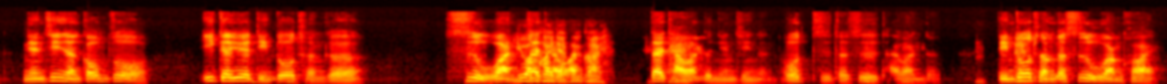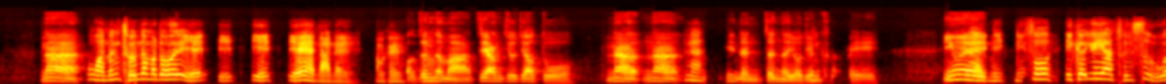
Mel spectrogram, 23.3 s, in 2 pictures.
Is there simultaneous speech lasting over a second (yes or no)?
yes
